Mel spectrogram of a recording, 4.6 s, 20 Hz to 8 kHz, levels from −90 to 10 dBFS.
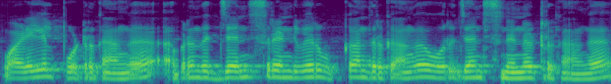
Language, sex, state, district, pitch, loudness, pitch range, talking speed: Tamil, female, Tamil Nadu, Kanyakumari, 180 Hz, -14 LUFS, 175-195 Hz, 145 wpm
